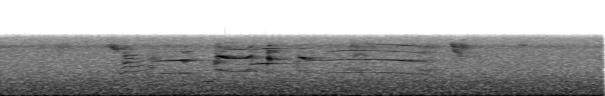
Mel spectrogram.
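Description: Small birds chirping and whistling: a cluster of short chirps and a few longer, slightly gliding whistled notes from about a second in until near five seconds, over a steady background hiss.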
